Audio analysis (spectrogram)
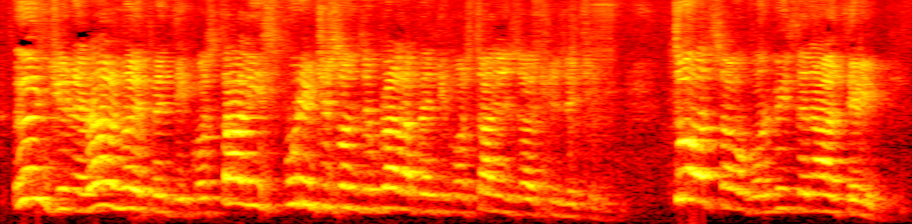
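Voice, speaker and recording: Older male preacher, high voice, lively storyteller; distant mic in an echoey hall. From Romania. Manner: storytelling, acts out quoted dialogue, gestures widely. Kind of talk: sermon. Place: church hall, at a lectern. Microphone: far camera.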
